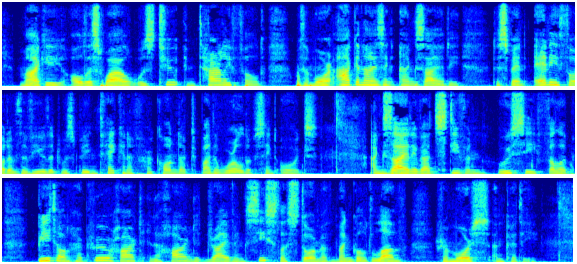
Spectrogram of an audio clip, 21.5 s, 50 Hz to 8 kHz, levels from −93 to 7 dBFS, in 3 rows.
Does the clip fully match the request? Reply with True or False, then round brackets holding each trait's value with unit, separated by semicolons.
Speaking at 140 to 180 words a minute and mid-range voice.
True (155 wpm; 155 Hz)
